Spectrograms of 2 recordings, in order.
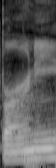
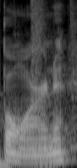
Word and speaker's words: Boerne: Bernie, Boerne, is pronounced Bernie, not Born.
